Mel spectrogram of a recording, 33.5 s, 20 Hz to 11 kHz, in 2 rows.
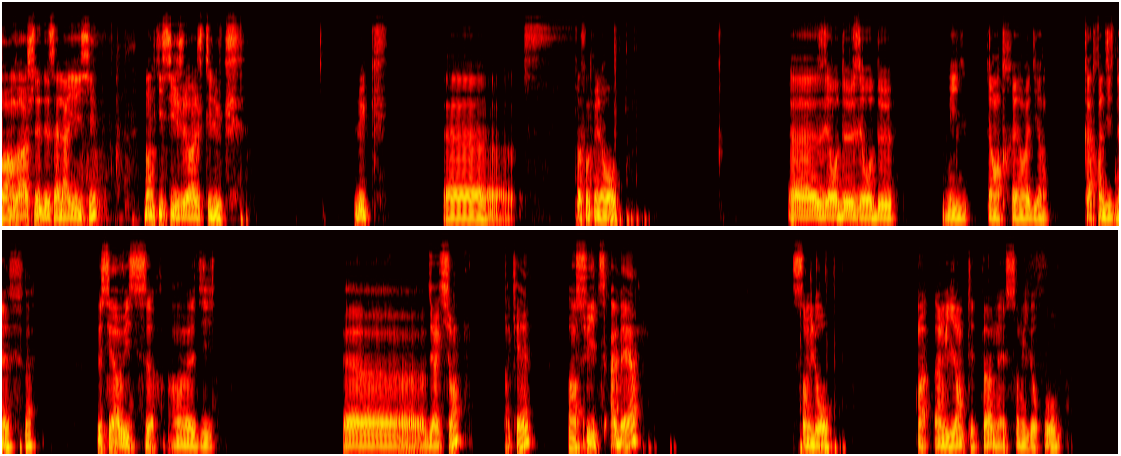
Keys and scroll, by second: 3.1 l, 3.4 u, 4.1 c, 4.6 Tab, 8.4 6, 9.0 0, 10.2 Tab, 12.2 0, 12.3 2, 12.6 0, 12.7 2, 14.0 1, 16.1 9, 17.2 Tab, 26.1-27.1 typing, 27.3 Tab, 28.4 1, 28.6 0, 29.8 Tab, 32.6 BackSpace.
